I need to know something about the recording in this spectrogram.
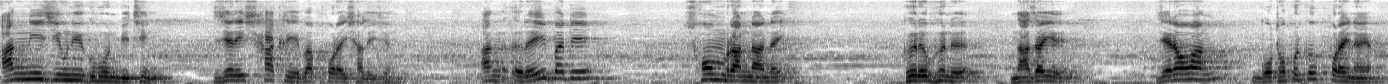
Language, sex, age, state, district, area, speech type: Bodo, male, 45-60, Assam, Kokrajhar, rural, spontaneous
